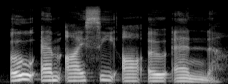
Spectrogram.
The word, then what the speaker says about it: Omicron: O-M-I-C-R-O-N. 우리는 이제 오미크론 이렇게 발음을 하고 있고요. 어제, 그제 계속해서 제가 이제 영어 뉴스를 보니까 외국에서는 주로 Omicron 이렇게 발음을 하더라고요. 그래서 Omi 발음보다는 Oma에 좀 더 가깝습니다.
